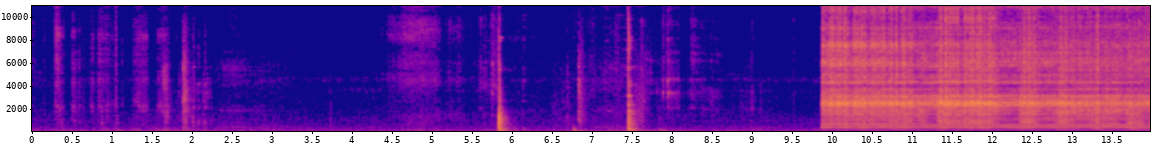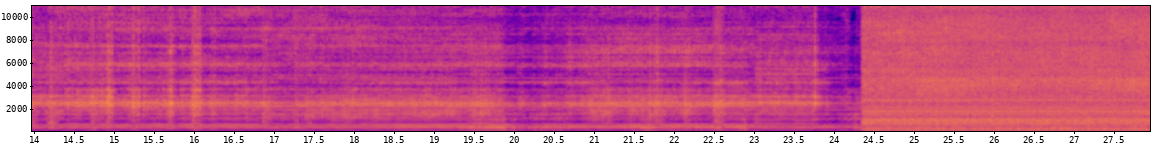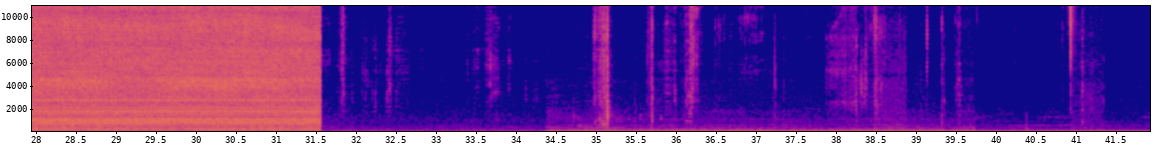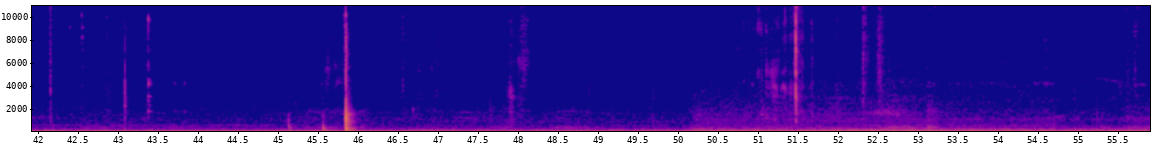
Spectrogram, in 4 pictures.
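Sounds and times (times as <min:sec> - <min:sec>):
belt sander running: 0:09.9 - 0:31.6.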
